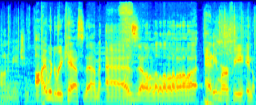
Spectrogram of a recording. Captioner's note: jabbering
